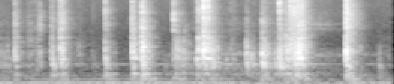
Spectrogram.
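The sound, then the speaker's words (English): Sharp plastic clicks and knocks come from a cassette tape being flipped over and pushed back into its player, many quick irregular taps and rattles in a quiet background. “Let's see what's on this tape. Absolutely nothing. Now on that side, let's give it a flipper.”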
